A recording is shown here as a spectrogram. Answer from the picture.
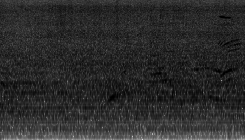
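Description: Steady street noise as a pickup truck rolls slowly past, with faint distant voices in the background.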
